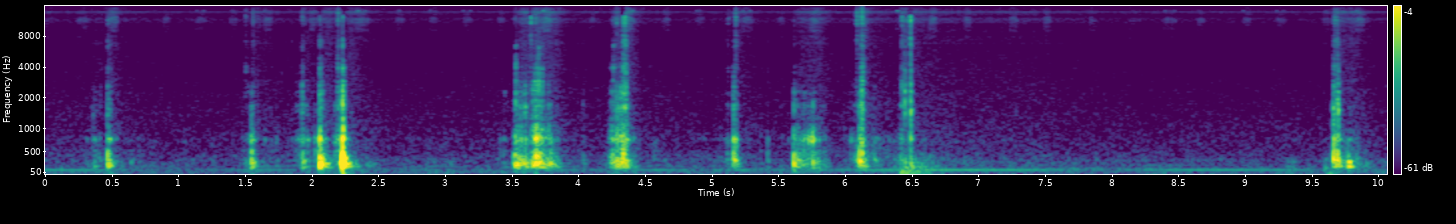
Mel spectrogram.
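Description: Tufted titmouse's feet and bill knocking and scraping on a clear plastic feeder dish of peanuts as it lands and picks at the nuts. Scattered sharp taps, the loudest a pair about two seconds in, then a cluster over the next few seconds and one more near the end, over a faint low hum.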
